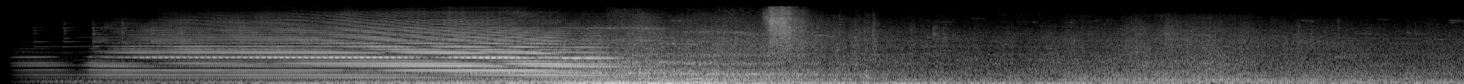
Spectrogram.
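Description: Train horn sounding a multi-note chord that swells for about five seconds and dips in pitch as it passes, then the rumble of the train going by, with a brief hiss about eight seconds in.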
